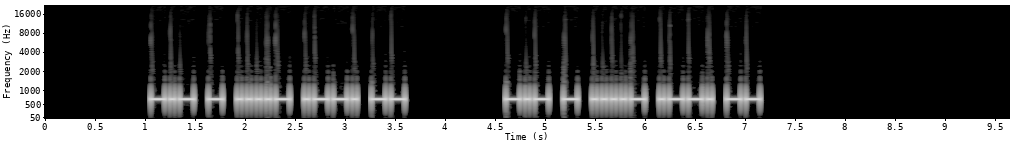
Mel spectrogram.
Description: Morse code, heard as a keyed tone, about 25 wpm, 700 Hz. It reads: KT4PM KT4PM
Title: USA Call Signs - 5 Characters - Repeated 2x - 25wpm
